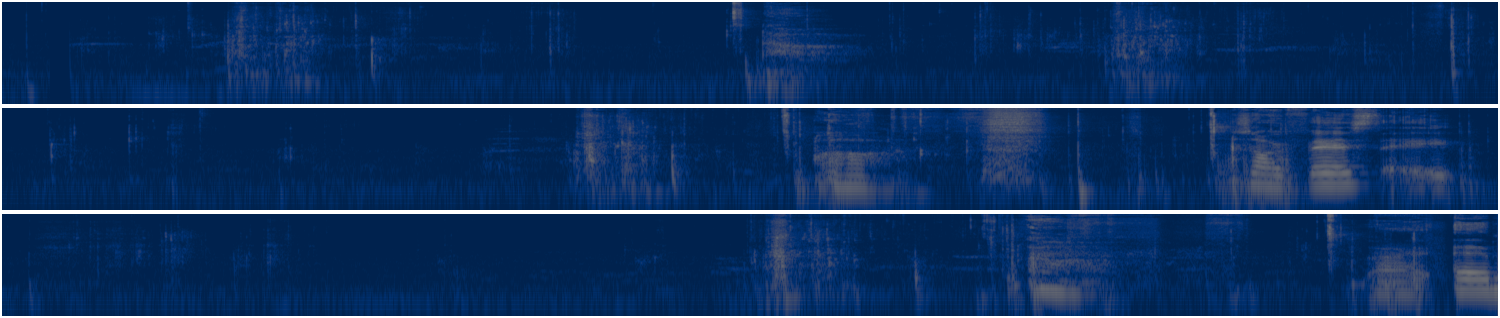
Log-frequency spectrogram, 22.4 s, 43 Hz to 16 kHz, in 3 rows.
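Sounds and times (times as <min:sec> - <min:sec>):
person gulping and swallowing water: 0:00.7 - 0:06.2, 0:10.3 - 0:14.0, 0:14.6 - 0:17.4, 0:18.1 - 0:22.2
speech: 0:13.7 - 0:14.9, 0:22.2 - 0:22.4.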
